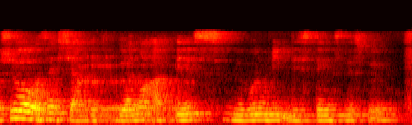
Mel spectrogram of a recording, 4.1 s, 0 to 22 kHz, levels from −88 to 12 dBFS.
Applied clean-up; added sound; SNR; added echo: neural separator model SepFormer DNS4.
